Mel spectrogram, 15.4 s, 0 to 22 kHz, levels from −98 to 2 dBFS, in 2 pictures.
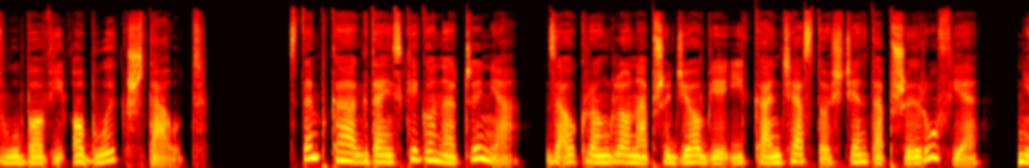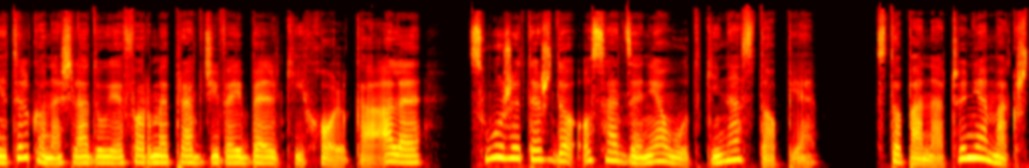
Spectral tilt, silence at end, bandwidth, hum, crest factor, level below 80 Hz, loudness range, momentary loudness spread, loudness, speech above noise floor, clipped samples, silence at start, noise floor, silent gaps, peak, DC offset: -4 dB/octave; 0 s; 18 kHz; none; 18 dB; -56 dBFS; 3 LU; 8 LU; -26 LUFS; over 64 dB; under 0.1%; 0 s; under -90 dBFS; 1.65-2.17 s, 3.99-4.10 s, 7.51-7.63 s, 11.11-11.24 s, 13.95-14.29 s; -8 dBFS; under 0.1%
